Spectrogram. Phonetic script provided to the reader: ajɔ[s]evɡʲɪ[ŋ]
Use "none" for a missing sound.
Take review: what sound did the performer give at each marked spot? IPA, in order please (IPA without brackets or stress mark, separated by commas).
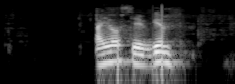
s, m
